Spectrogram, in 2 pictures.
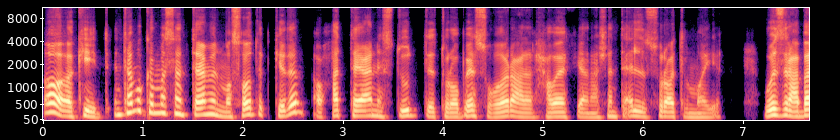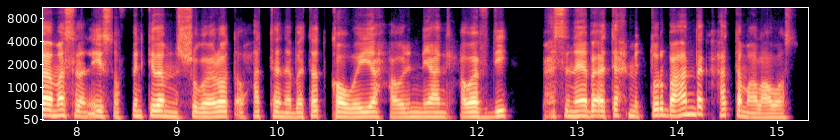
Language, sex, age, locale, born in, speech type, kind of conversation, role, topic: Arabic, male, 25-29, ar-EG, Egypt, read, expert-assistant, expert, إزاي ممكن نمنع تآكل الصخور والأراضي في المناطق الساحلية أو الزراعية؟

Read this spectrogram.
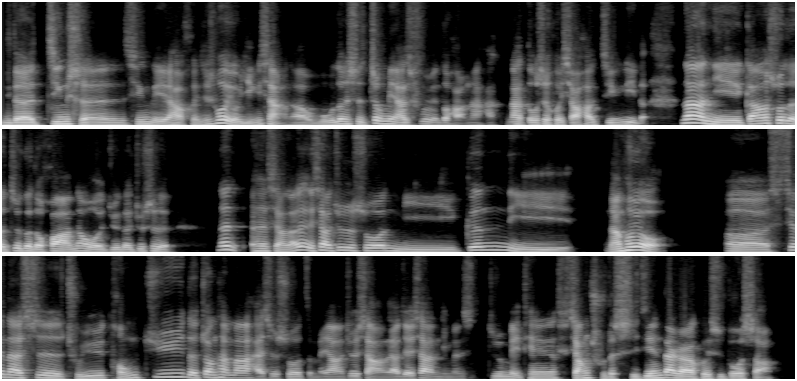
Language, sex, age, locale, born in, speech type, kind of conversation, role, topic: Chinese, male, 25-29, zh-CN, China, conversation, advice, advisor, 陪伴伴侣时如何兼顾自我照顾，避免关系变得沉重？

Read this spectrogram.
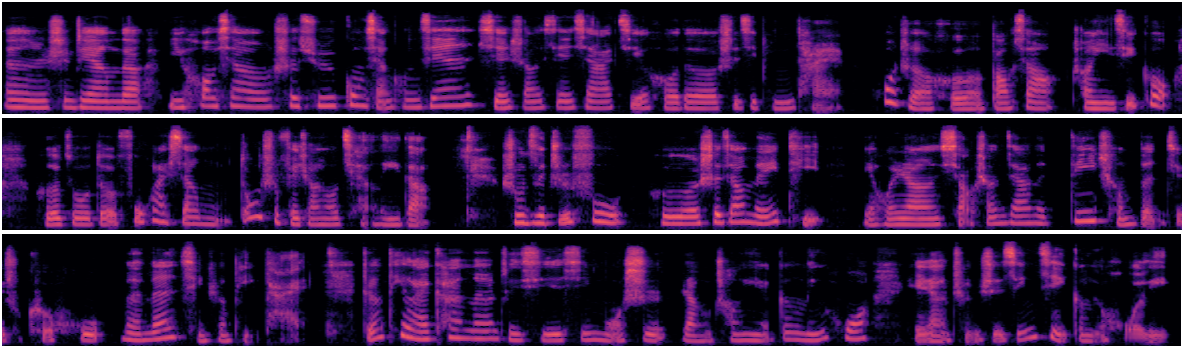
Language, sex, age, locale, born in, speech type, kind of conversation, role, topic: Chinese, female, 25-29, zh-CN, China, read, expert-assistant, expert, 如果想更快看懂一个地方的经济特色，日常生活中可以留意哪些现象？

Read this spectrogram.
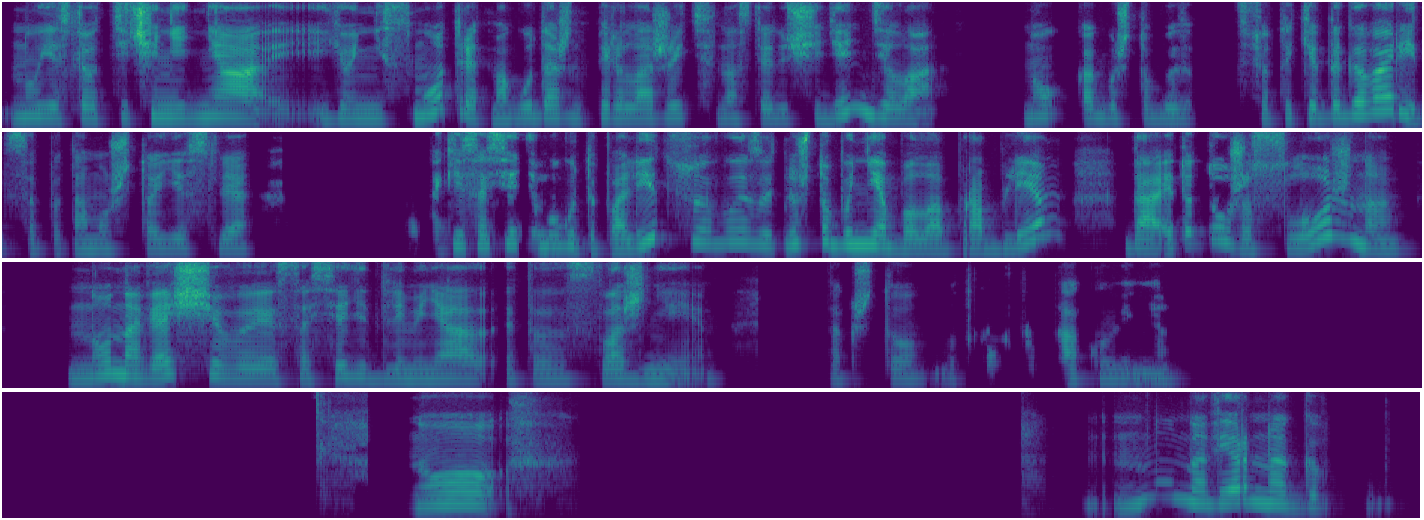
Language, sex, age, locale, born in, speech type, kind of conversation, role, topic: Russian, female, 40-44, ru-RU, Russia, conversation, podcast, guest, Что на самом деле помогает наладить контакт с соседями?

